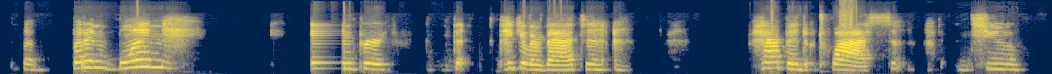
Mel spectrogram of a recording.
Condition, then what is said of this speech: Stuttering. Well, good for you, but I stutter.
